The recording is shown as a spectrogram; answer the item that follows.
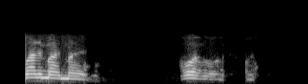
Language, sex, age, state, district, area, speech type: Manipuri, male, 60+, Manipur, Imphal East, rural, conversation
